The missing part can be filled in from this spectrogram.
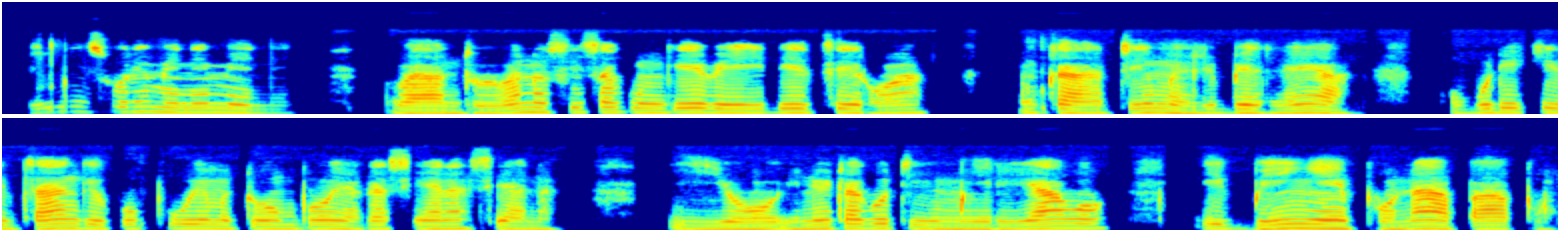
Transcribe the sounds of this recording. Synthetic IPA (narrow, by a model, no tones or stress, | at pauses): binesoremeneme̞ne̞ | ʋantʰuʋano̞siisakuŋɡe̞ʋe̞iɗe̞t͡se̞rwa | mukatimwe̞ʐibʱe̞ɮe̞ja | kuɓuɗikid͡zaŋɡe̞kupuwe̞mito̞mbo̞jakasijanasijaːna | ijo̞ino̞itakutimwiɾijaʋo̞ | iɡʱwiɲe̞pʰonaːpaːpo̞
